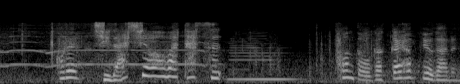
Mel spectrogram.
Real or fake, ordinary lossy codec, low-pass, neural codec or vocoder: real; none; 7.2 kHz; none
